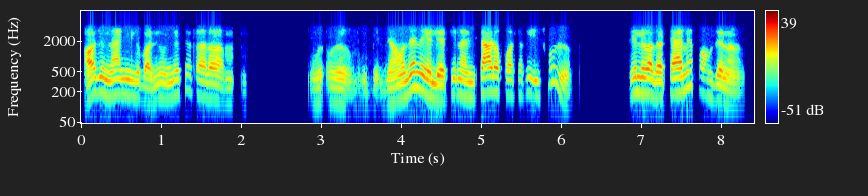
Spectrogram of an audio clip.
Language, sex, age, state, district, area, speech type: Nepali, female, 45-60, West Bengal, Darjeeling, rural, conversation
